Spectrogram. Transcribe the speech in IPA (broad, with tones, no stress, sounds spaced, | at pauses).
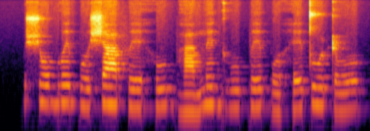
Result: ʃ o˥ ɡʷ e˥ p ʊ˧ ʃ a˥ f e˧ h u˧˥ bʱ a˩ n̪ e˥ ɡʱ u˧ p e˧˥ p ʊ˩ h e˧˥ t̪ u˥ ʈ ʊ˧˥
